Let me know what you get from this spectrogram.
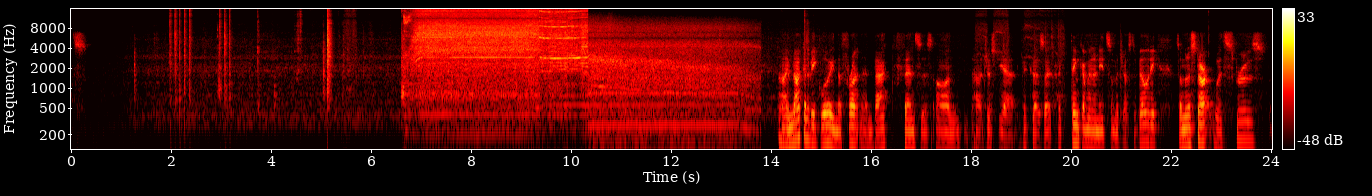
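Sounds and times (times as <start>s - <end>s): electric power tool running: 6.4s - 15.1s, 18.0s - 19.9s.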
